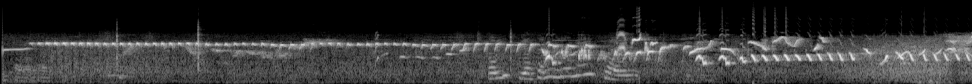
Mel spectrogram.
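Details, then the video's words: White-rumped shama singing vigorously in the evening as a lure to prompt other shamas to sing: a long run of rapid, evenly repeated whistled notes, then a burst of varied, tumbling whistles and quick rising and falling phrases. "Pancingan Sore Murai Batu Gacor"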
